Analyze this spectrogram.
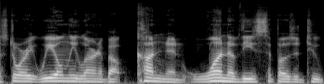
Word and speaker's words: Kanren: The name Kanren, today we would pronounce it Kanren. However, if you look in the olden times, the way they wrote it with the hiragana to help you figure out how to pronounce it, they would have said Ku-wan-ren, Kwanren. Because apparently they did that in the old days.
